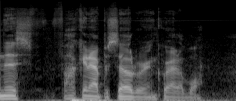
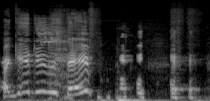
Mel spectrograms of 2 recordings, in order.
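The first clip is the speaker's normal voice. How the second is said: higher, half-laughing mock whimper; mock crying; 8 semitones higher than usual. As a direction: act overwhelmed to tears. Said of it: "I'm a fucking thirty-year-old man".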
